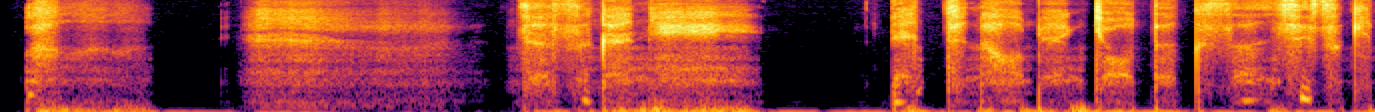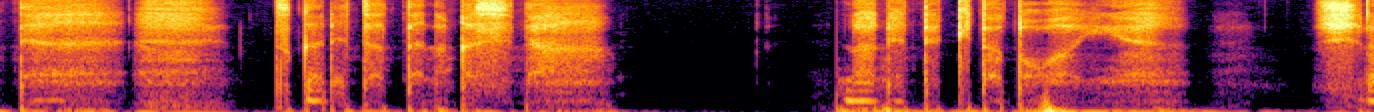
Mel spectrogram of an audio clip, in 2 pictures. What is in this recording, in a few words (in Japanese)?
添い寝（囁き重視編集 効果音あり大きめ）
